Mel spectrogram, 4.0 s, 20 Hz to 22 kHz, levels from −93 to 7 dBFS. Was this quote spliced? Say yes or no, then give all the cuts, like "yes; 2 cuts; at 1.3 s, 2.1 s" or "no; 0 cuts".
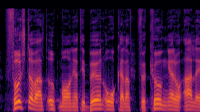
yes; 1 cut; at 2.6 s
